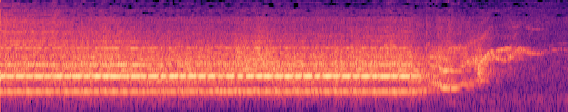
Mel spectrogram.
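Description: A wind instrument holding one long, steady high note that stops about three seconds in. A quieter sliding pitch then swoops up and back down.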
